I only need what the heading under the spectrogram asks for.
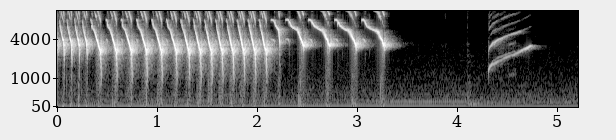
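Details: Singing canary in a 'gacor' long 'cuit cuit' style, used to stimulate young canaries learning to sing: a rapid series of sharp, descending chirps for about three seconds, then silence and a single rising whistled note.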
